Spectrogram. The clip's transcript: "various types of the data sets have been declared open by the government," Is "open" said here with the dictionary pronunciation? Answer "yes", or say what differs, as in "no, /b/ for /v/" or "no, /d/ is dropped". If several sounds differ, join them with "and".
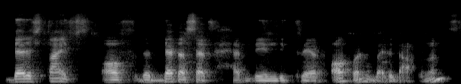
no, /f/ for /p/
